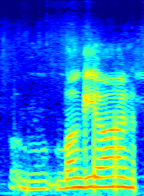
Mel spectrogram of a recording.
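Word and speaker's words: Mogollon: My old man said he was hunting elk up above Arizona's Mongolian rim, pronounced Mungion, and he had what he thought was a Bigfoot in his scope, but he did not shoot.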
